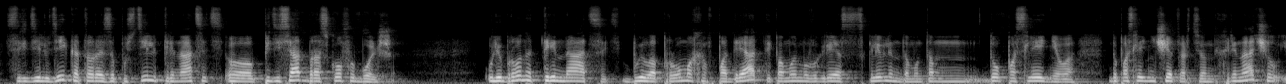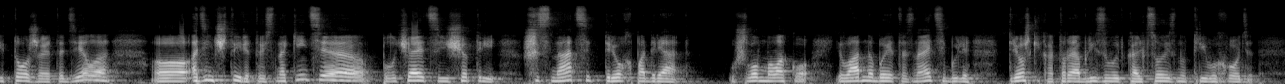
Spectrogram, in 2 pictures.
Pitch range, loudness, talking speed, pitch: 135-165 Hz, -18 LUFS, 140 wpm, 150 Hz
